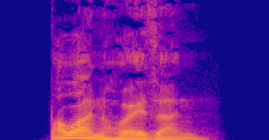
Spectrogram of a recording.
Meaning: dative plural of Bauernhaus
- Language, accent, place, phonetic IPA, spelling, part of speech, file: German, Germany, Berlin, [ˈbaʊ̯ɐnˌhɔɪ̯zɐn], Bauernhäusern, noun, De-Bauernhäusern.ogg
